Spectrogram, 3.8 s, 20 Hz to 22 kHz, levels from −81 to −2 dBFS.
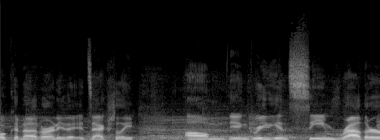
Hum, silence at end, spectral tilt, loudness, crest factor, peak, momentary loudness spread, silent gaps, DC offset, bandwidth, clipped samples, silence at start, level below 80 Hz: none; 0 s; -4.5 dB/octave; -27 LUFS; 20 dB; -6 dBFS; 10 LU; none; under 0.1%; 17 kHz; under 0.1%; 0 s; -56 dBFS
